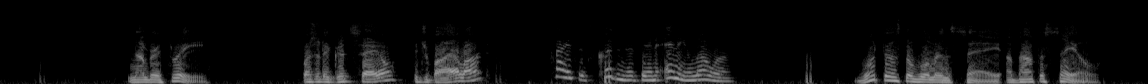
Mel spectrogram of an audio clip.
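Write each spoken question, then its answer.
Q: What does the woman say about the sale?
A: Prices were extremely low.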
